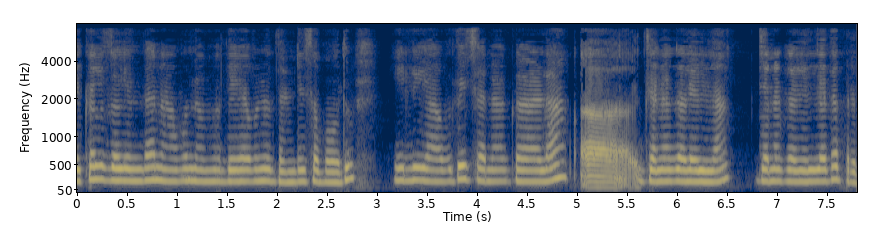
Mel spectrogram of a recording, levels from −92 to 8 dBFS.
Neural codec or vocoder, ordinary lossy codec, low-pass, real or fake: codec, 44.1 kHz, 2.6 kbps, SNAC; AAC, 32 kbps; 7.2 kHz; fake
